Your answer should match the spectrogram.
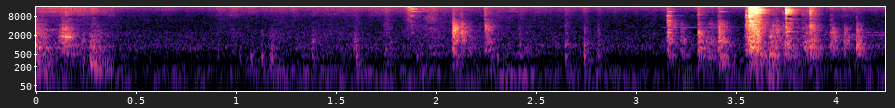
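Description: Light clicks and knocks of an interior mirror bracket being handled and pressed up against the bolts on a Land Rover's metal windscreen header rail. One comes just after the start, a couple about two seconds in, and a quick cluster near the end.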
